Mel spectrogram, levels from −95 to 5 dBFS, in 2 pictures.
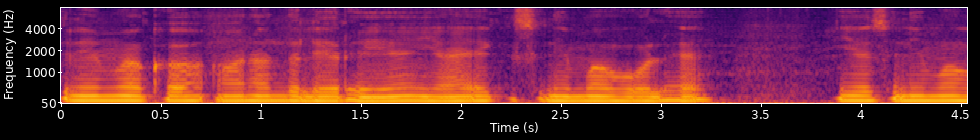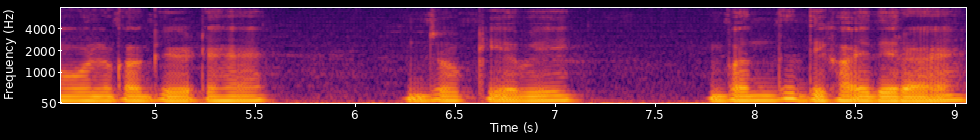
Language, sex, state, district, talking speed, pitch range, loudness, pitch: Hindi, male, Bihar, Vaishali, 165 wpm, 125-135 Hz, -15 LUFS, 130 Hz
